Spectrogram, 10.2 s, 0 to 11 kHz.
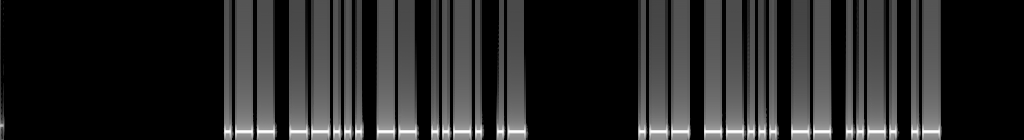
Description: Morse code, heard as a keyed tone, about 22 wpm, 700 Hz. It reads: W7MFA W7MFA
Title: USA Call Signs - 5 Characters - Repeated 2x - 22wpm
